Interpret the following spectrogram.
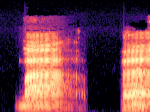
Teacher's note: Maksudnya 2 bibir, ini bibir atas dan bibir bawah itu bertemu, ditutup. Maka baca ma seperti masih terbuka ma. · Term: asy-syafatani ma'an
